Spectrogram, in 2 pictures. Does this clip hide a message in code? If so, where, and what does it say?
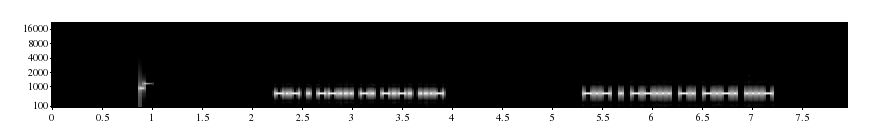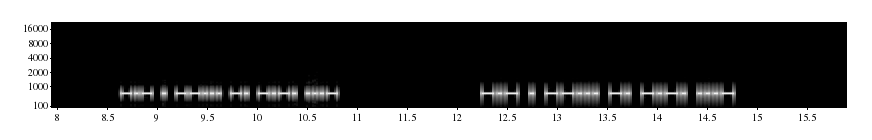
Yes: Morse code from 2.2 to 14.8 s, heard as a keyed tone, about 40 wpm, 700 Hz. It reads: KE7NCV KE7NCV KE7NCV KE7NCV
